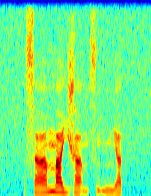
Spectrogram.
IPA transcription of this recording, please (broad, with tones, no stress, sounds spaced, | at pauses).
s aː˨˦ m a˧ j ɣ a̰ː˧˨ m s ə̰˧˨ n ɲ a˦˥ t̚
